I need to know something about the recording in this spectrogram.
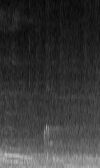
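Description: Busy exhibition-hall ambience: a steady low rumble of crowd and hall noise, with a brief tone falling in pitch near the start.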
